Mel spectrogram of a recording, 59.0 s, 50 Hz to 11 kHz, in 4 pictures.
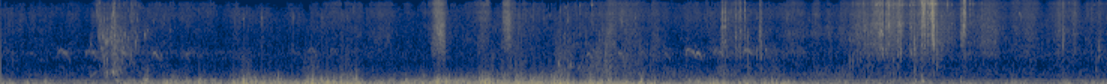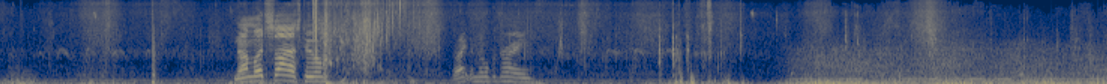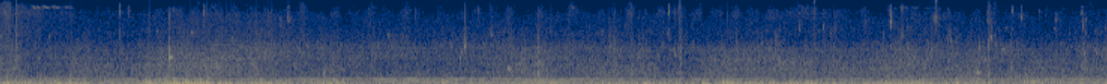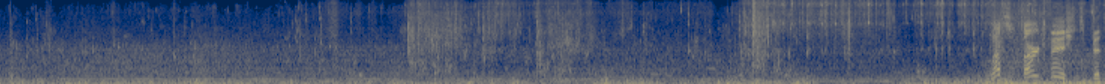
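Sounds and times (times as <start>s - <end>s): wind rumbling on microphone: 0.0s - 59.0s.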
